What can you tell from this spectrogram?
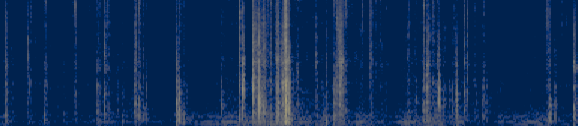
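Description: Faint crinkling of a foil trading-card pack being torn open, and light clicks of the cards being handled. The crackles come thickest a little past the middle.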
